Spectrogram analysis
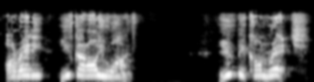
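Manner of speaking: mock the boasters with fake awe; sarcastic. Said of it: "it's sarcastic".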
